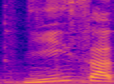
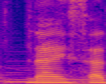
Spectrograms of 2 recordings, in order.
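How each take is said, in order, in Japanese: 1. 最初の音節は長い 'nee' に聞こえます。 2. 最初の音節は 'nai' に聞こえます。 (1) "ニーサです" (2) "ナイサではなく"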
